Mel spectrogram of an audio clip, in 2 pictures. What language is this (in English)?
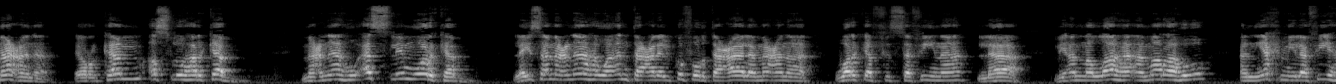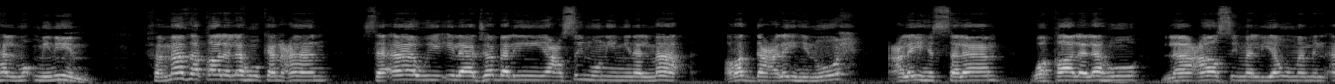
Arabic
